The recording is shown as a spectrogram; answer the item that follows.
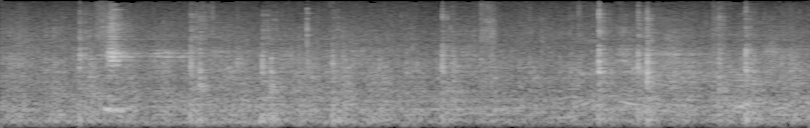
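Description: Faint background voices over a steady low engine hum, like an engine idling.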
